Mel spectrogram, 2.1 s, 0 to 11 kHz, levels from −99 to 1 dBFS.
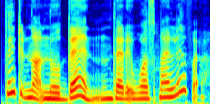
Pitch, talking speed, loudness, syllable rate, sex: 225 Hz, 285 wpm, -16 LUFS, 5.6 syllables/s, female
